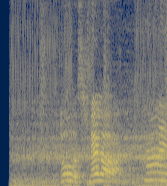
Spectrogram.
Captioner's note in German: Fahrgeräusche eines Autos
